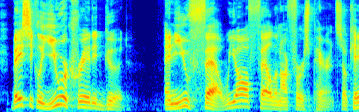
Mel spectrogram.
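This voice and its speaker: At a fairly quick pace, a man speaks in an animated tone. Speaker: priest and theology professor. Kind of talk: lecture. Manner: fast.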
